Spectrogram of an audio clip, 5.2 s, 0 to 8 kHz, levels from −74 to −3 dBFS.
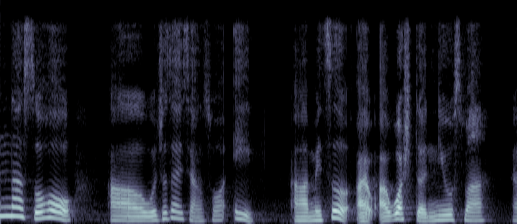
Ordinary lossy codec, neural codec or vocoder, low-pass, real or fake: none; codec, 24 kHz, 0.9 kbps, DualCodec; 7.2 kHz; fake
